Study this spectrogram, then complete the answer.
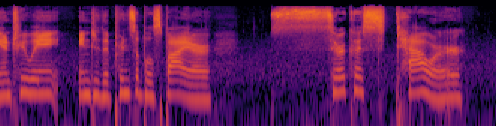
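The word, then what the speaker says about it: Syrcus Tower: In like manner, the entryway into the principal spire, Circus Tower, sure, but spelled with an S, the Allagan's Circus, whatever,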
